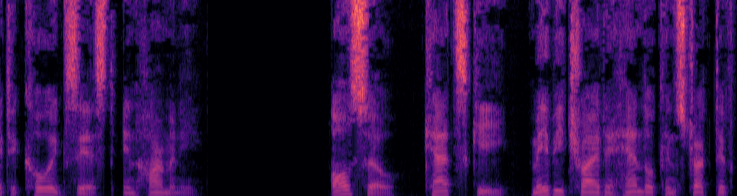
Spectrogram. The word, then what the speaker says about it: Katsuki: checked her pad yeah says it right here katsuki bakugo it's pronounced katsky bakugo said ha Apple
